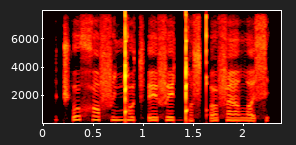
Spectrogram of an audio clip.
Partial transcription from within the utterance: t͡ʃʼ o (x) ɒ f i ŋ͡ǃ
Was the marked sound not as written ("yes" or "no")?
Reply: no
